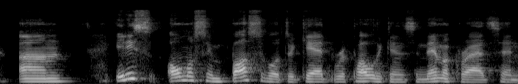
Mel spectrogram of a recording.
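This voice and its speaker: A man talks with a strong Argentine accent and a fairly high pitch. His intonation is lively, and the background is quiet. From Argentina. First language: Spanish. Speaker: caller debating a political view. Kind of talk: debate. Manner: polite, measured.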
